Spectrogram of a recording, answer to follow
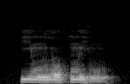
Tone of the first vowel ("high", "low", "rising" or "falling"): high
